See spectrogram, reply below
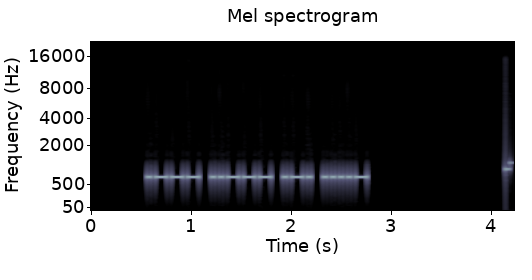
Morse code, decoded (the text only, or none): J2R4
